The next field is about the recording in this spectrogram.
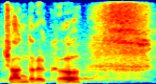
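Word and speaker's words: Jeanne d'Arc: 존 다르크. 불란스식으로는 존 다르크라고 이렇게 발음을 하지만 영어식으로는 조앤 오브 아크예요.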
